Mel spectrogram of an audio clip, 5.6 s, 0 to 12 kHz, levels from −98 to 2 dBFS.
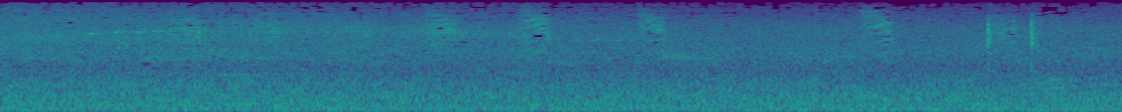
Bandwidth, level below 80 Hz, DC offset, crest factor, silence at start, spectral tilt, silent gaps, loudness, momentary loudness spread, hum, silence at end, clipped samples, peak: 11.5 kHz; -56 dBFS; under 0.1%; 20 dB; 0 s; -2.5 dB/octave; none; -39 LUFS; 5 LU; none; 0 s; under 0.1%; -20 dBFS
